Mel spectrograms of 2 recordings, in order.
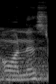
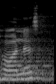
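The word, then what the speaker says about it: honest: ठीक है, उसमें ऑनेस्ट, हम हॉनेस्ट नहीं बोलते हैं. ठीक है, एच को हम लोग क्या करते हैं? साइलेंट रखते हैं.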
